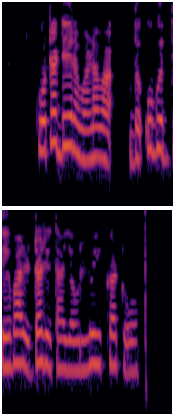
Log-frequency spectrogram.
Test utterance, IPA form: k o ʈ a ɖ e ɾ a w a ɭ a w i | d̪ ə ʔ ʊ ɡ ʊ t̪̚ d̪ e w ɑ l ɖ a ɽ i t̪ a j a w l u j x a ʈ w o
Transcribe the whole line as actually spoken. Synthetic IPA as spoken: k o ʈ a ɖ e ɾ a w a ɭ a w a | d̪ ə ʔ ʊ ɡ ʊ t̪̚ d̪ e w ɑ l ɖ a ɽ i t̪ a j a w l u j k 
